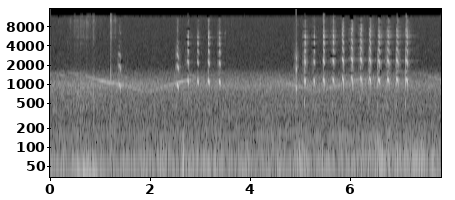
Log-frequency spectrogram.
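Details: Northern goshawk in Riga on 17 February 2017, with mating sounds, gives two bursts of harsh, rapid cackling notes, about five a second, over a low rumble of distant traffic or wind.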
